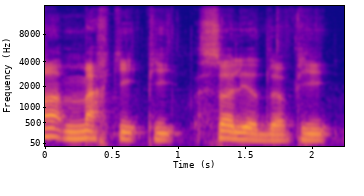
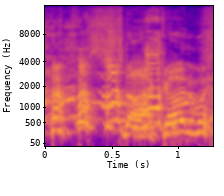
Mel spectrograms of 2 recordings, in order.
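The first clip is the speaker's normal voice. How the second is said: high, loud laugh through words; 12 semitones higher, 8 dB louder than usual. Real, not acted. Laughing while answering.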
